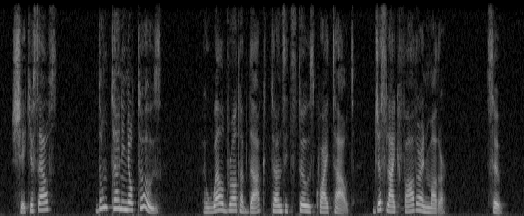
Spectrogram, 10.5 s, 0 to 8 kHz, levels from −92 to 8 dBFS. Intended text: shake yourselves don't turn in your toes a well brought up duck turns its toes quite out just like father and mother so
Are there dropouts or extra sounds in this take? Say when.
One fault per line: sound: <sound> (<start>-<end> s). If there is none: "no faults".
no faults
